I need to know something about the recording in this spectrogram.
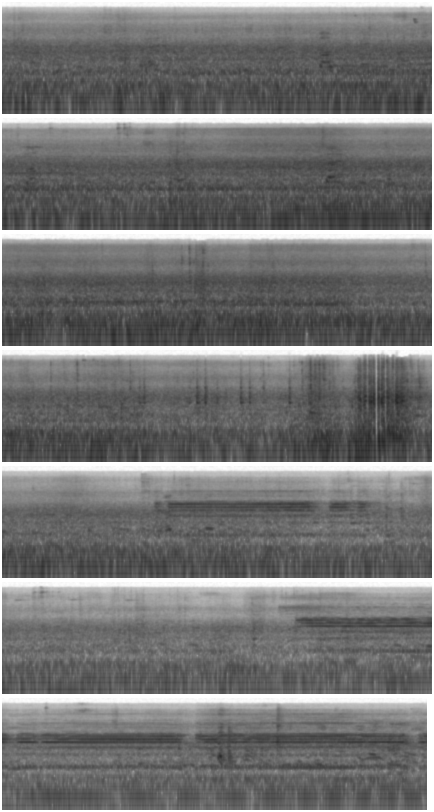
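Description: Steady road and engine rumble heard from inside a moving vehicle, with a brief louder rush about halfway through. Near the end a vehicle horn sounds twice with a steady high tone, first for about two seconds, then for about five.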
